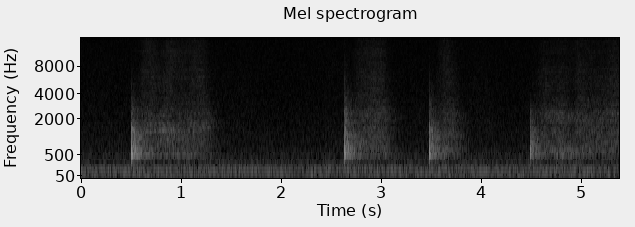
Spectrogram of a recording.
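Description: A stick of chalk writes and draws a wavy line on a large wall-mounted chalkboard with an aluminium frame, rubbing and scratching across the flat board surface. Four sharp chalk taps start separate strokes, each followed by a dry, airy scrape with a mid-pitched bite and a faint high hiss. A low steady hum sits underneath.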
